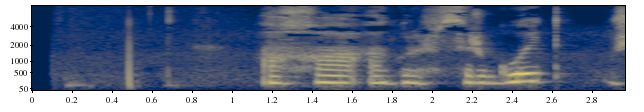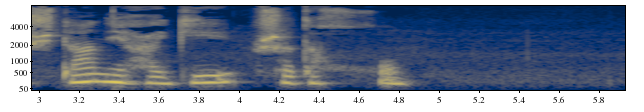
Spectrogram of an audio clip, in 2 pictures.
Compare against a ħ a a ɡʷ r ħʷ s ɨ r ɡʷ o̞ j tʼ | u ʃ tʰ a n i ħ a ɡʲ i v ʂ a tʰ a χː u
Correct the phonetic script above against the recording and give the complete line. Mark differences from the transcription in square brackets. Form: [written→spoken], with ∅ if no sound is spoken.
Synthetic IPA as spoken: a [ħ→χ] a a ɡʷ r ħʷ s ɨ r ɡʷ o̞ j tʼ | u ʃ tʰ a n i ħ a ɡʲ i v ʂ a tʰ a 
